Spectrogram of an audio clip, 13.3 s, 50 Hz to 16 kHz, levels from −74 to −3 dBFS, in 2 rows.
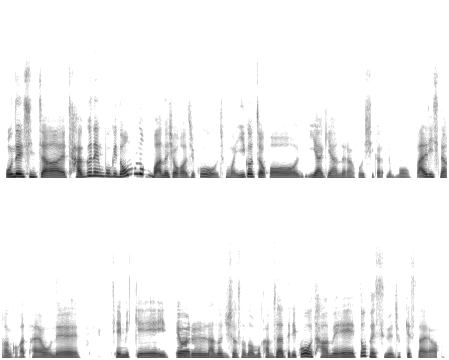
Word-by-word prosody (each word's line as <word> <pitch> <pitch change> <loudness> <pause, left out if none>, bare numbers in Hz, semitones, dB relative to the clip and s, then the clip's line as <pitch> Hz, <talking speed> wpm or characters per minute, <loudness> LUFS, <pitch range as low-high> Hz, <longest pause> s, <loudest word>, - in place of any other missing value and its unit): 오늘 225 +3 +10
진짜 185 -4 +3
작은 215 +10 +2
행복이 260 -5 +1
너무너무 410 - +4
많으셔 180 +1 +2
가지고 165 0 -3
정말 155 +1 -9
이것저것 165 -6 +1
이야기 175 -3 -1
하느라고 155 -2 -8
시간 140 - -11 0.2
뭐 75 -1 -11
빨리 210 -1 +2
지나간 165 -6 -4
것 - - -15
같아요. 140 +1 -5
오늘 150 +2 -3 0.5
재밌게 165 0 -2
대화를 165 -2 +1
나눠 155 +2 -2
주셔서 160 -1 -7
너무 155 +1 -5
감사 160 +3 -1
드리고 175 +8 +2
다음에 160 +1 -2
또 290 +2 +2
뵀으면 170 - -4
좋겠어요. 140 -5 -8
165 Hz, 335 characters per minute, -25 LUFS, 155-190 Hz, 0.5 s, 오늘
